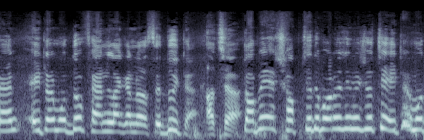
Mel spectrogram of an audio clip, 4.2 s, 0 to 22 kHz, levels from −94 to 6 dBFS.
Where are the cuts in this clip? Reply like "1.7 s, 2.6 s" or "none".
none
